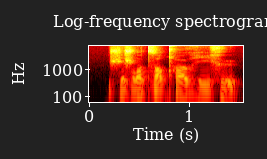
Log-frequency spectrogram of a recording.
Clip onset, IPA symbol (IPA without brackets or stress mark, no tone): ʃ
